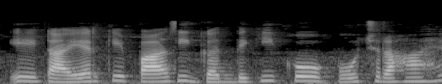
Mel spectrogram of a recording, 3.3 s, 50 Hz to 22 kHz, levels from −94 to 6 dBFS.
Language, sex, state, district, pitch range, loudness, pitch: Hindi, female, Uttar Pradesh, Jyotiba Phule Nagar, 175-210 Hz, -27 LUFS, 190 Hz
